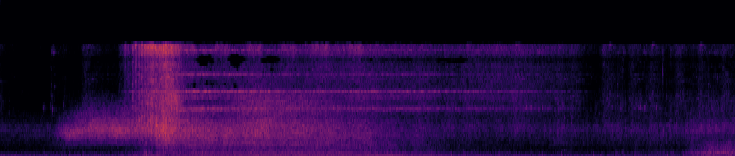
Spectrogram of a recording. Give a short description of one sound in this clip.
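A magical burst whooshes and hums loudly, then fades.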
